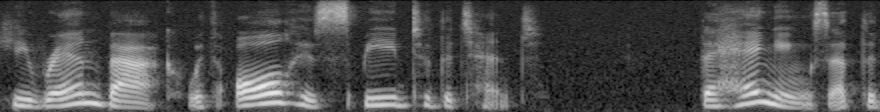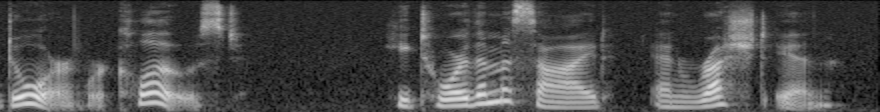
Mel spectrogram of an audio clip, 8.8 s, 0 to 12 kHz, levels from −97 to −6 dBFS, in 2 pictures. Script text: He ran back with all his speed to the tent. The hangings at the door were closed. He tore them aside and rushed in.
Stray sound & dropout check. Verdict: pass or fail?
pass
